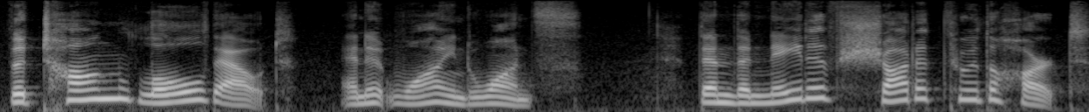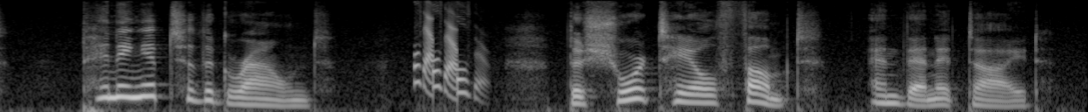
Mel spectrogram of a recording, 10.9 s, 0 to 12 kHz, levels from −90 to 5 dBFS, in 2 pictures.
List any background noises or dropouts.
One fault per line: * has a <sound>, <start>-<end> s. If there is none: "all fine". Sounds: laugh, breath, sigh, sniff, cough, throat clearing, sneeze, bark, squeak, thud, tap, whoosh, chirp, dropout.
* has a chirp, 7.5-7.9 s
